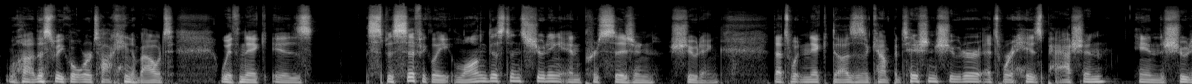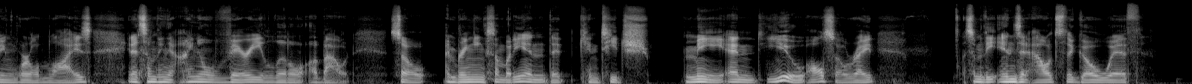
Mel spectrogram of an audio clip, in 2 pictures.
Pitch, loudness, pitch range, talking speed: 110 Hz, -20 LUFS, 100-120 Hz, 160 wpm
